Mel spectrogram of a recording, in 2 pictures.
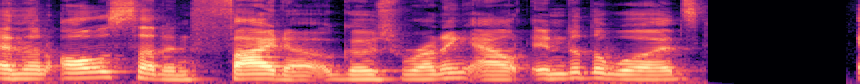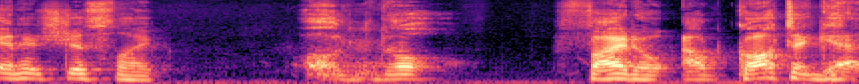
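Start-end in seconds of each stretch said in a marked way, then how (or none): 5.8-8.6 slow, odd, put-on alien voice. Acting out an alien whose dog ran into the woods: put-on alien voice. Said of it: "Which is alien for".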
